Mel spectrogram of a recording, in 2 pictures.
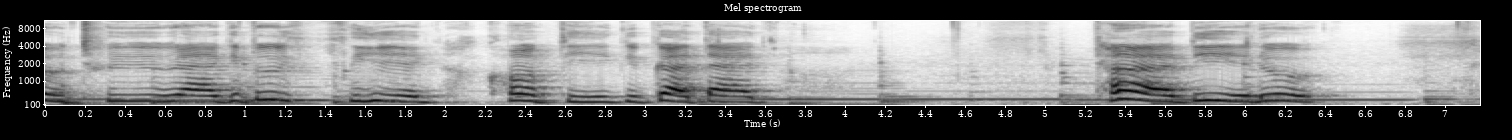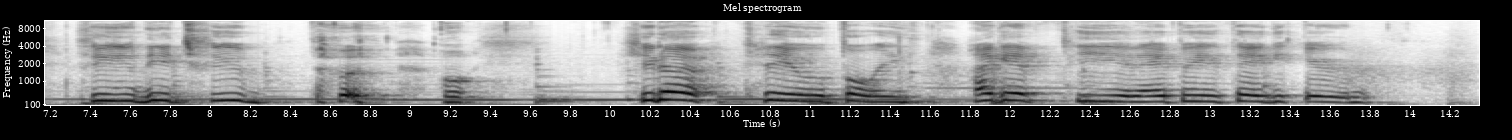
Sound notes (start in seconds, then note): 8.5 cough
